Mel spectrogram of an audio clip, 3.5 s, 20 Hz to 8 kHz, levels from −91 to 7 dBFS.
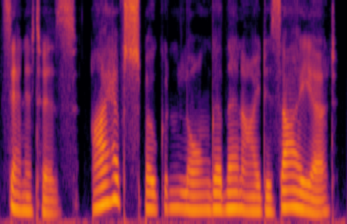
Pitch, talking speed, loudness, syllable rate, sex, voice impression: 160 Hz, 140 wpm, -20 LUFS, 4.4 syllables/s, female, feminine, middle-aged, tensed, slightly powerful, slightly hard, clear, raspy, intellectual, calm, reassuring, elegant, slightly kind, slightly sharp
